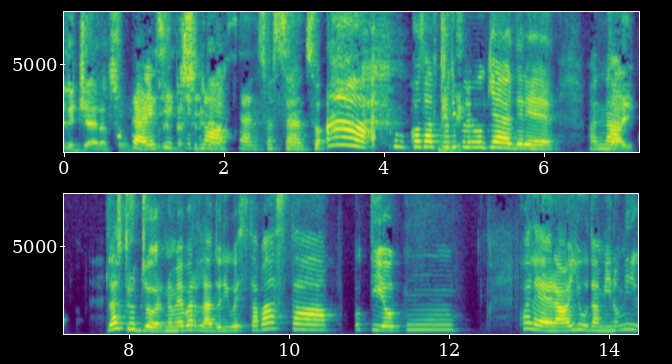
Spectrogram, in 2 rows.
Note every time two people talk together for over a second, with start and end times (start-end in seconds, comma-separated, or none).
0.6-2.1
